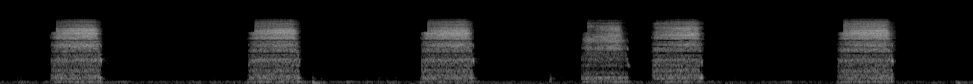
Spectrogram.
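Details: Wild barn owl owlets in a nest box, evening of 21 May 2023, one feeding on a rodent as siblings watch; six loud rasping screeches, evenly spaced about two seconds apart with a quick double near the end, low hum beneath.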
